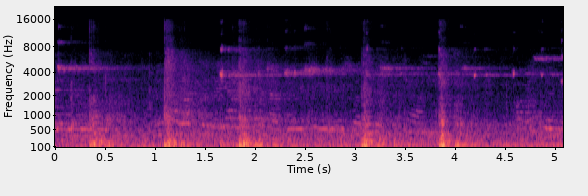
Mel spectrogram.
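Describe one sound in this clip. A basketball thuds on a hard court in an echoing hall.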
